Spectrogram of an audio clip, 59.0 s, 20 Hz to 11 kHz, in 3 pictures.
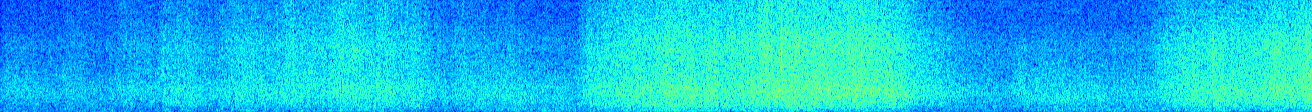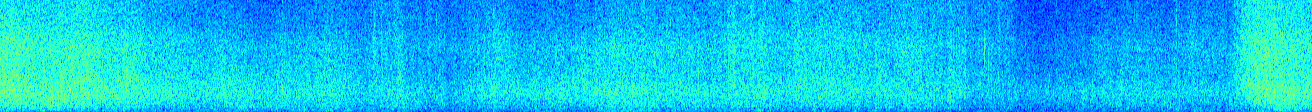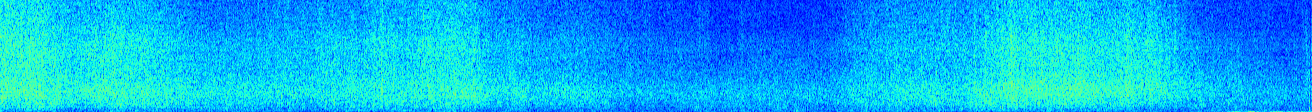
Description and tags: Audio captured on the island of Superagui, coast of the state of Paraná, southern region of Brazil, in March 17, 2018 at night, with Zoom H6 recorder.
Small waves. Light wind.
beach, coast, ocean, sea, seaside, surf, waves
